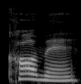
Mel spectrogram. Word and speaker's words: come: it in both ways come or come and it varies depending where you are in italy so it's a regional thing let's say but don't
